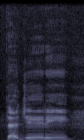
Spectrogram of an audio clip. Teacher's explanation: الجيم مقلقلة قلقلة صغرى في وسط الكلام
